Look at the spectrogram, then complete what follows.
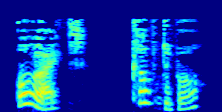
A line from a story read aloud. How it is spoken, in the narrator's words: Draco asked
